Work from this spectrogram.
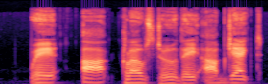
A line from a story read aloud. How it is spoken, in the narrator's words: one of them reported to the Tetrarch in a reedy, augmetic tone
